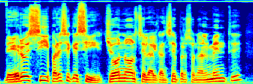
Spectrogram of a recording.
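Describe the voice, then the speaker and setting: A man's voice: medium pitch, animated, moderate pace, a bit bright, faint music behind. A middle-aged man, chatting as a guest in an interview, hesitant with many restarts and fillers. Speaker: guest musician. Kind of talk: casual interview chat.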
